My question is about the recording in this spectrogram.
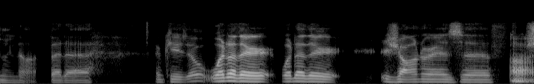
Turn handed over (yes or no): yes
